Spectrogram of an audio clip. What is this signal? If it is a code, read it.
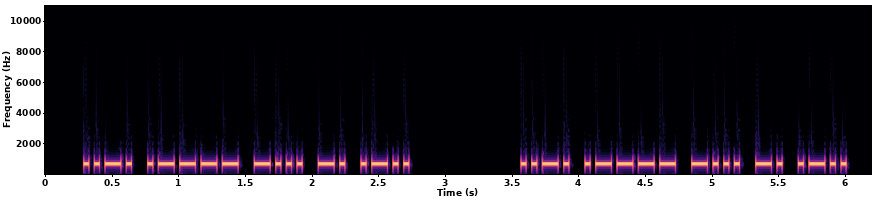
Morse code, heard as a keyed tone, about 30 wpm, 700 Hz. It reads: F1BNL F1BNL
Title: DXCC-100 Call Signs - 5 Characters - Repeated 2x - 30wpm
